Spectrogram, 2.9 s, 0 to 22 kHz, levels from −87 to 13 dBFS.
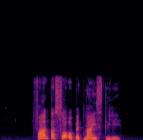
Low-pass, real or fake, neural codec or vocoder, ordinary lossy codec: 9.9 kHz; fake; autoencoder, 22.05 kHz, a latent of 192 numbers a frame, VITS, trained on one speaker; none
